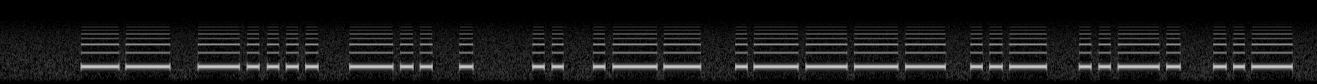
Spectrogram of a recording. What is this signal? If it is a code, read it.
Morse code, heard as a keyed tone, hand-sent with a straight key, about 12 wpm, 830 Hz. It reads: M6DE IW1UFU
